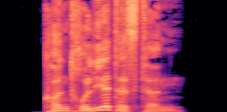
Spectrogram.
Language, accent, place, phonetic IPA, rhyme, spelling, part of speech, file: German, Germany, Berlin, [kɔntʁɔˈliːɐ̯təstn̩], -iːɐ̯təstn̩, kontrolliertesten, adjective, De-kontrolliertesten.ogg
- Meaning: 1. superlative degree of kontrolliert 2. inflection of kontrolliert: strong genitive masculine/neuter singular superlative degree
